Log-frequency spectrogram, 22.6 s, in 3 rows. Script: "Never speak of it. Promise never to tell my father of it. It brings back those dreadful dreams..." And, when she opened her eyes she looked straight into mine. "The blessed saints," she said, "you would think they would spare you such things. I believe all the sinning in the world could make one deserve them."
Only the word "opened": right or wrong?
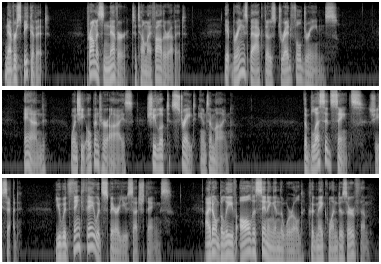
right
